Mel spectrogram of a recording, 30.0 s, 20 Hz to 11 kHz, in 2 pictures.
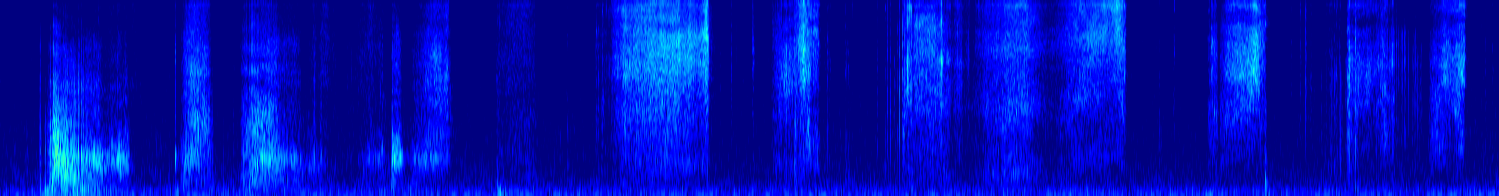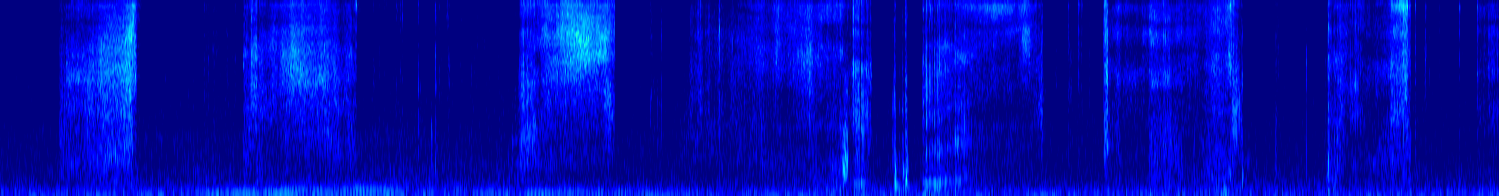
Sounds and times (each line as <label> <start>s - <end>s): Wiping and sliding pieces of paper around on different surfaces 0.8s - 5.4s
